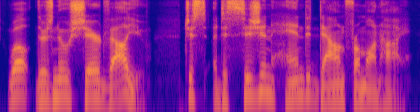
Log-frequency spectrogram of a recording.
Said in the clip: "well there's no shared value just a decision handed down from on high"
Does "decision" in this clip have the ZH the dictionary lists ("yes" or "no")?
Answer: yes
